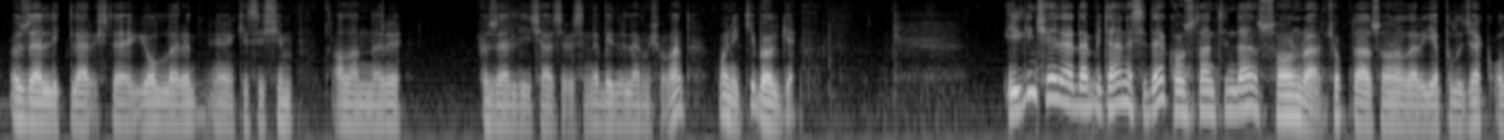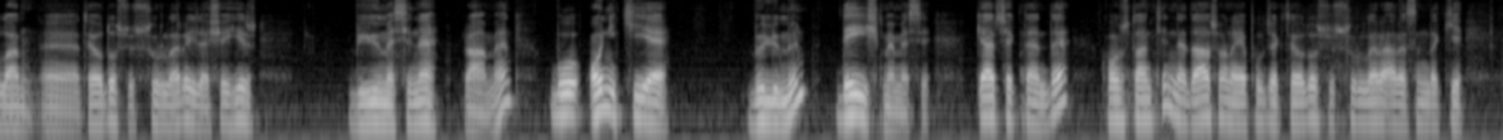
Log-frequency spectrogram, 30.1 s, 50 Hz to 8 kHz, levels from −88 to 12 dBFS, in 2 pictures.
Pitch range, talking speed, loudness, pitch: 95-120 Hz, 90 wpm, -24 LUFS, 100 Hz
